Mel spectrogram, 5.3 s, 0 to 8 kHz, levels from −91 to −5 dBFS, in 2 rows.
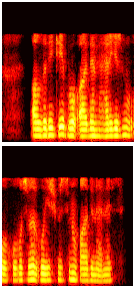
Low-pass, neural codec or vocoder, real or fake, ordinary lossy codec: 7.2 kHz; autoencoder, 22.05 kHz, a latent of 192 numbers a frame, VITS, trained on one speaker; fake; AAC, 16 kbps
